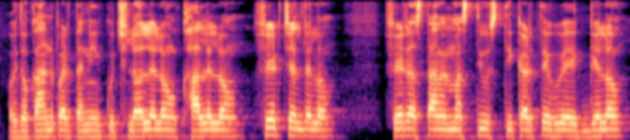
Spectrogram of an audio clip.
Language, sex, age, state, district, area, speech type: Maithili, male, 18-30, Bihar, Samastipur, rural, spontaneous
